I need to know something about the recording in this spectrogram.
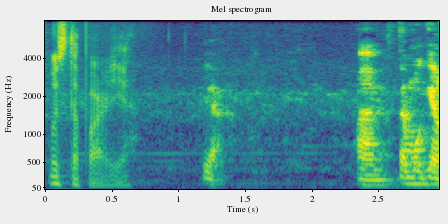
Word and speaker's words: Mustafar: Is that how it's pronounced? Mustafar, yeah.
